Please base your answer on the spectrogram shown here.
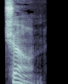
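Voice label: "chon", British English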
